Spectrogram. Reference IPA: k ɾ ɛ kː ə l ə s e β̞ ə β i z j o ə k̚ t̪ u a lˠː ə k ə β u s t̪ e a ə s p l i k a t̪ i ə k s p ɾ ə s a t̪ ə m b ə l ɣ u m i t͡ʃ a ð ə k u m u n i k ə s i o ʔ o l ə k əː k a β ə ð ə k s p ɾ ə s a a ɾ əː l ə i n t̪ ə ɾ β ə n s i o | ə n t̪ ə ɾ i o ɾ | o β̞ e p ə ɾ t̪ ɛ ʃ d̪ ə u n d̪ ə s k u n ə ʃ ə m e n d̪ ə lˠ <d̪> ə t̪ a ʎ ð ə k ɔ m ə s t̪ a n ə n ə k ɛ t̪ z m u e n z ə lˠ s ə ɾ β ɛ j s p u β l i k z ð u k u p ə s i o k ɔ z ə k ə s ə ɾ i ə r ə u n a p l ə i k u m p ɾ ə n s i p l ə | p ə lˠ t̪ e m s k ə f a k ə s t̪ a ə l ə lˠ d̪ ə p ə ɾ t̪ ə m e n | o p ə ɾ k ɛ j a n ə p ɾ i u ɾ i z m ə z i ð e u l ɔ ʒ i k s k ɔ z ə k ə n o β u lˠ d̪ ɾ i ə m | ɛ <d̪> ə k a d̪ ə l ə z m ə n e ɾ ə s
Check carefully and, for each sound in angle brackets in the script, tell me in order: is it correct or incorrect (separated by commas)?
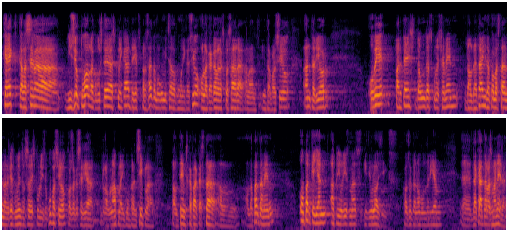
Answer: correct, correct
